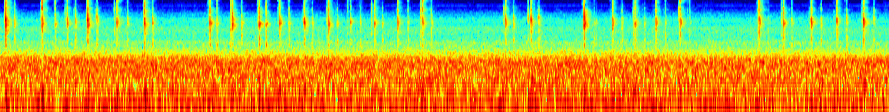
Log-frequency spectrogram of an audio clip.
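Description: Both hands type rapidly with the fingertips on a full-size plastic mechanical keyboard with a blue-grey case and white and grey plastic keycaps, lying on a blanket. Quick, bright, clicky key taps patter in an uneven stream over a steady low background hiss.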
